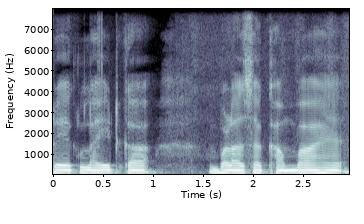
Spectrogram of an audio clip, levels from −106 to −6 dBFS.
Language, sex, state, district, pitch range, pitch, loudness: Hindi, male, Jharkhand, Deoghar, 110-115 Hz, 115 Hz, -13 LUFS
